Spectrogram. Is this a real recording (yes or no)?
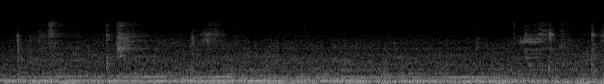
no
